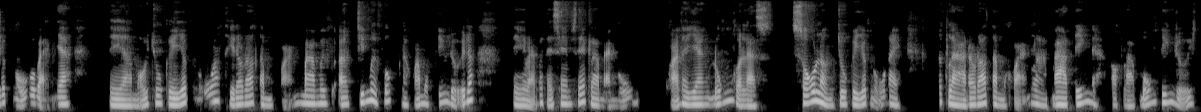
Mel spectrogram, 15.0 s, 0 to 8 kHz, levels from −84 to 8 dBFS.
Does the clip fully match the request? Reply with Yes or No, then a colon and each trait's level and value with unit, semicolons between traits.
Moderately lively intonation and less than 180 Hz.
Yes: average, 4.3 semitones; medium, 140 Hz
